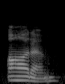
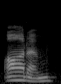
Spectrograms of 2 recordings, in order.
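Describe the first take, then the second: First: The t is flapped like a quick r. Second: The t is flapped like a quick r.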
